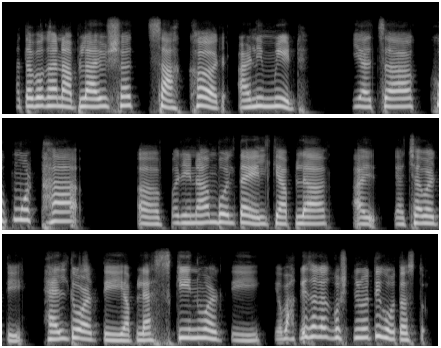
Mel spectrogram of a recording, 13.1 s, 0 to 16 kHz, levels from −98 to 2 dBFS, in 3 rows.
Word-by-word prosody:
आता 265 +2 +1
बघा 275 +1 +4
ना 265 -2 +4
आपल्या 255 +2 +3
आयुष्यात 265 +3 +2 0.2
साखर 230 +2 +2 0.2
आणि 255 +4 +3
मीठ 260 -7 +1 0.5
याचा 255 0 +1 0.2
खूप 325 +2 -5
मोठा 305 -3 +1 0.7
अ, 215 -2 -2
परिणाम 245 +2 0
बोलता 255 -1 +2
येईल, 215 -3 +1
की 235 - +3
आपला 220 0 +1 0.3
आ 210 - -2
याच्यावरती 210 -1 -2 0.3
हेल्थवरती, 235 -5 +2
आपल्या 200 +2 0
स्किनवरती 240 -9 0 0.2
किंवा 265 - -3
बाकी 245 +1 -1
सगळ्या 315 -1 +3
गोष्टींवरती 285 +2 0
होत 260 -8 +2
असतो. 215 -1 -2
245 Hz, 130 wpm, -24 LUFS, 220-275 Hz, 0.7 s, बघा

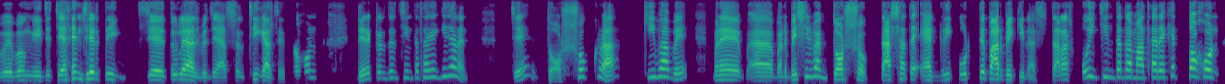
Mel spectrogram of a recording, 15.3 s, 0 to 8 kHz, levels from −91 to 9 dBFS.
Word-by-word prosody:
এবং 160 +2 -3 0.2
এই - - -3
যে - - -5
চ্যালেঞ্জের 200 +3 +5
দিক 190 -2 -2 0.4
যে 170 - +4 0.2
তুলে 180 0 +3
আসবে 140 -1 -3
যে, - - 0
আসলে 145 +1 -9
ঠিক 185 - -1
আছে। - - -12 0.2
তখন 235 +9 -7 0.6
ডিরেক্টরদের 215 +6 -2
চিন্তা 235 0 -11
থাকে 260 +2 -4
কি, 295 - -8
জানেন? 305 - -3 0.6
যে - - -1 0.4
দর্শকরা 270 +1 0 0.4
কিভাবে 265 -6 +1 0.4
মানে, 170 +2 +4 0.3
ব্যা 145 - 0 0.2
মানে 145 +1 -4
বেশিরভাগ 275 +8 +2 0.2
দর্শক, 185 +1 +2 0.2
তার - - +7
সাথে 190 0 -1 0.2
এগ্রি 170 +6 -6
করতে 195 +3 -2
পারবে 175 -2 +7
কিনা? 130 -7 -6 0.3
তারা 185 - +4 0.3
ওই 285 - +1
চিন্তাটা 260 -1 -1
মাথায় 245 +2 +2
রেখে, 245 +6 -1 0.2
তখন 270 -2 +4
205 Hz, 150 wpm, -24 LUFS, 170-260 Hz, 0.6 s, তার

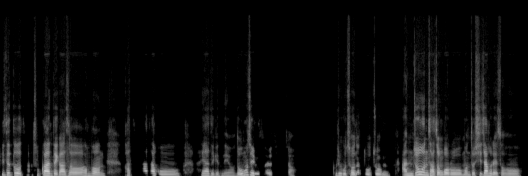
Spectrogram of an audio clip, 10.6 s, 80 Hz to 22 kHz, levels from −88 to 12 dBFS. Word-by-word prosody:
이제 270 -2 -2
또 250 -2 +4
자 - - -27 0.2
조카한테 230 -3 +5
가서 180 0 +2
한번 210 -3 -2 0.4
같이 200 -1 -9 0.2
타자고 180 -9 -3 0.4
해야 245 0 +1
되겠네요. 180 -2 -11
너무 210 +9 0
재밌어요 215 - -3 0.2
진짜. - - -15 0.7
그리고 220 -2 -5
저는 195 -1 -1
또 175 -2 -4
좀 195 -2 -1 0.4
안 185 +2 0
좋은 300 -1 +4
자전거로 180 -5 +2
먼저 160 +1 -4
시작을 225 +4 +3
해서 155 -3 -4
195 Hz, 295 characters per minute, -24 LUFS, 175-230 Hz, 0.7 s, 조카한테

